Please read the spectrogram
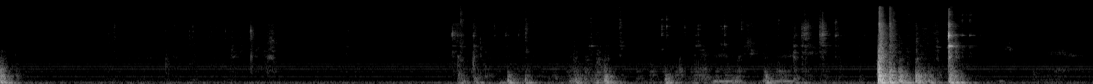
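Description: Small metal carburetor parts clicking and clinking as they are fitted to an aluminium two-barrel carburetor body, with two louder knocks near the end as the body is set down on the bench. A faint steady hum runs underneath.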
